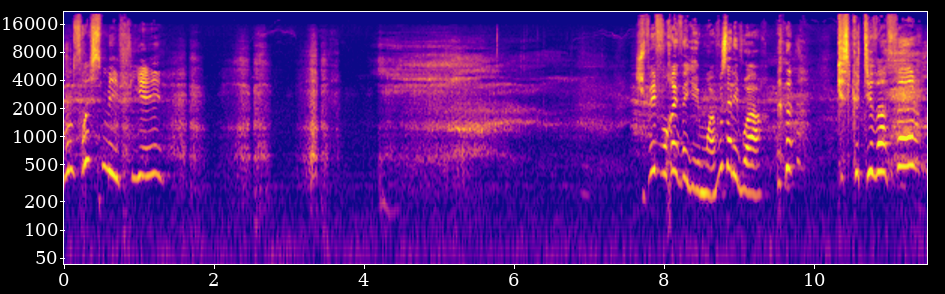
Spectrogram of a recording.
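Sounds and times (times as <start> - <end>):
speech: 0.6 - 1.8, 8.0 - 11.5
long exhale and slow sleepy breathing: 1.4 - 7.7
several people yawning quietly and breathily: 4.2 - 7.5.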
